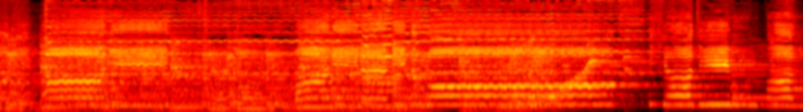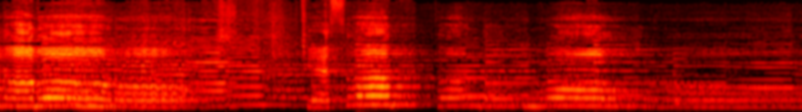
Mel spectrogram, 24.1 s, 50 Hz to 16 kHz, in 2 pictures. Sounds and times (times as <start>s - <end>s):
Bowed string instrument: 0.0s - 24.0s
Opera: 0.0s - 24.0s.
